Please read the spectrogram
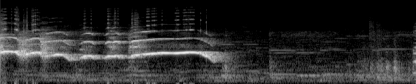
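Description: A toddler's long, high-pitched squeal that rises, holds and breaks off about two seconds in.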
